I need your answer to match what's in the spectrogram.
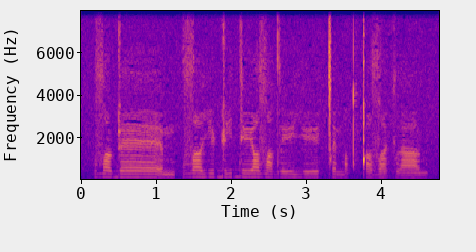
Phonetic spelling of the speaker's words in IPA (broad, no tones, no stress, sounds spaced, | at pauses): zˤ ɛ ɖ ɛː m | zˤ i j i ɖ i d ɪː zˤ a d l ɪː j ɪː ǀ ɛ m a tˤ ǃ ɪ zˤ i k l a ɳ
